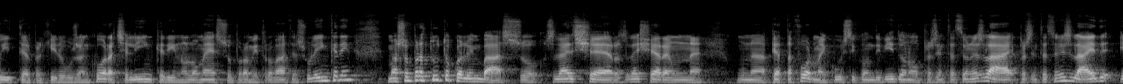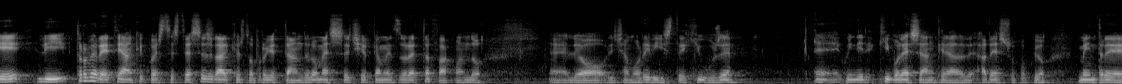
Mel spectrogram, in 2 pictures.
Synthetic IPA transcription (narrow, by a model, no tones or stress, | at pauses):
t̪wit̪ːerperk̟ilouːzaŋkoːɾat͡ʃɛliŋked̪inːnõnlɔmesːopeɾɔmit̪ɾovaːt̪esulːiŋked̪in | masopɾat̪ːut̪ːokwelːoimbasːozlajd̪ʃɛrzlaj̪ʃɛɾɛun | unapjat̪ːaformaiŋkujsikond̪iviːd̪onopɾezent̪at̪ːjoːnezapɾezent̪at̪ːjoːnizlajd̪elit̪ːɾoveɾeːt̪eaŋk̟ekwest̪est̪esːezlajd̪̚kest̪ɔpːɾojet̪ːand̪oeleɔmesːet͡ʃirkamed̪zoɾɛt̪ːafakwand̪o | leɔ̰d̪it͡ʃaːmorivist̪ekʰjuːze | ɛkwind̪ik̟ivolesːeaŋkeaa̰d̪ɛsːopɾɔːpɾjoment̪ɾe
